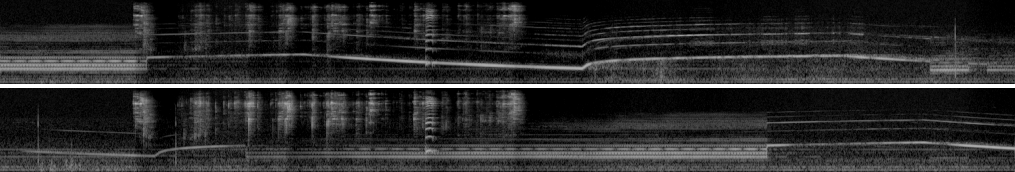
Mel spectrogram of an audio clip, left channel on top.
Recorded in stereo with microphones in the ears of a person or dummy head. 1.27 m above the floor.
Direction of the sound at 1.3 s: 20° right (ahead or behind).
